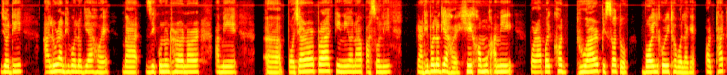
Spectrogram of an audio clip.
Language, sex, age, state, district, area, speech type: Assamese, female, 30-45, Assam, Dibrugarh, rural, spontaneous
